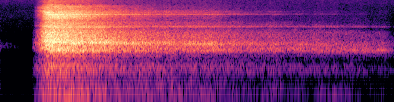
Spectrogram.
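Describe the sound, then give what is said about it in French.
A long, slow calming breath, drawn in through the nose and let out through the mouth, begins abruptly with a strong airy rush and then fades gradually over several seconds, heard alone. “si vous prenez une longue inspiration, idéalement par le nez, et que vous prenez une encore plus longue expiration par la bouche”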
